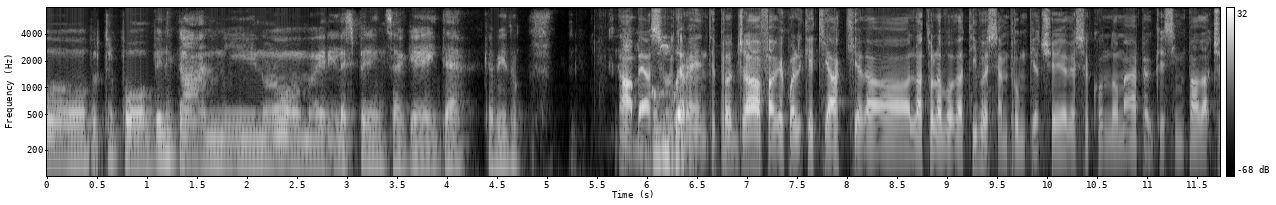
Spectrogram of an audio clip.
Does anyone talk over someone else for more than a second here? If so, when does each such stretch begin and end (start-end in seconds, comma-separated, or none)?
none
